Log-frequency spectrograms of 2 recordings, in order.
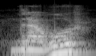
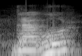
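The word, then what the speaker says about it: draugr: al morir en un drag sí se escribe de r a u g r drag que suena muy parecido a muy parecido a dragón o a Drácula o a dracul y tal vez solo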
